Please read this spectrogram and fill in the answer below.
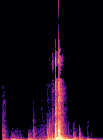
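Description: A door shutting: a few light knocks and low thuds, then one loud thump about a second in.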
